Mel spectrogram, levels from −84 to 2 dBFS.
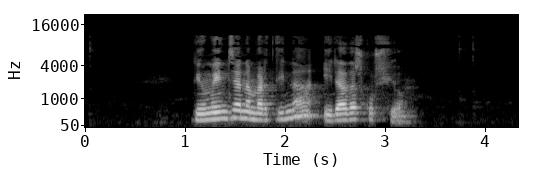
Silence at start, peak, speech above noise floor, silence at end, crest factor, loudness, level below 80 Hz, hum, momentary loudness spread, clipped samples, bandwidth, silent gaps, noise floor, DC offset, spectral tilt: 1.1 s; -6 dBFS; 53 dB; 1.1 s; 20 dB; -22 LUFS; -72 dBFS; none; 15 LU; under 0.1%; 11.5 kHz; none; -75 dBFS; under 0.1%; -5 dB/octave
